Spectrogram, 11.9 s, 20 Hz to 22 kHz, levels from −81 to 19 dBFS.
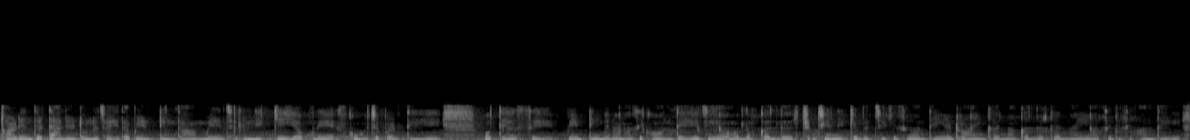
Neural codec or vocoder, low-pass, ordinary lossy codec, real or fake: none; 5.4 kHz; none; real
